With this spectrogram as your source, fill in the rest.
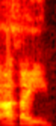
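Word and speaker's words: açaí: That's how you say it, acai.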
